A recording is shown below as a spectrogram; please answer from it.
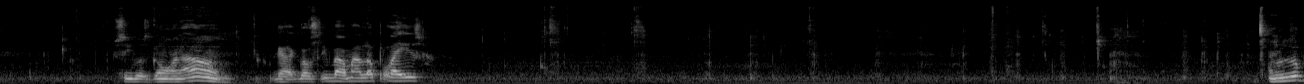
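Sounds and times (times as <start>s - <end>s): person chewing crunchy food: 0.2s - 1.2s, 4.7s - 12.9s.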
